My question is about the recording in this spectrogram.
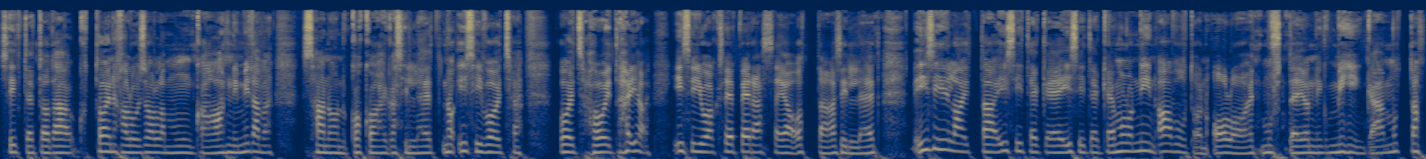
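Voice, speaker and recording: A woman's voice: fairly low pitch, steady tone, no echo, studio quality. A woman podcast co-host in casual chat, talking with lots of fillers and self-mocking humor. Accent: Finnish.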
